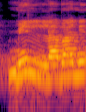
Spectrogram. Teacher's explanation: مل لبن, یہاں پر بھی دیکھیے نون ساکن کے بعد لام ہے, تو نون ساکن کو لام سے ملا کر پڑھیں گے, غنہ نہیں کریں گے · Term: ادغام لام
